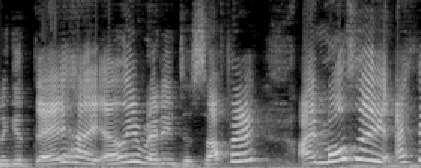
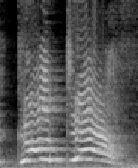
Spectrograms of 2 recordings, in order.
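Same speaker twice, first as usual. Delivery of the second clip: high, exasperated exclamation; mock outburst; 10 semitones higher, 4 dB louder than usual. Real, not acted. Streamer snapping back at teasing chat, mock-exasperated high cry. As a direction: burst out at a much higher pitch.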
